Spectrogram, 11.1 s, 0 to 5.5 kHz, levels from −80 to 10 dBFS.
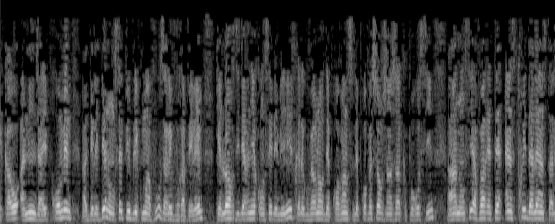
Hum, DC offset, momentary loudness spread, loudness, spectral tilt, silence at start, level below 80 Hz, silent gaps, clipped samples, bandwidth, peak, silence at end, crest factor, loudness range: none; under 0.1%; 9 LU; -18 LUFS; -8.5 dB/octave; 0 s; -54 dBFS; none; under 0.1%; 5.4 kHz; -2 dBFS; 0 s; 16 dB; 4 LU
